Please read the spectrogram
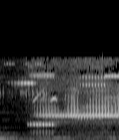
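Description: Electronic TV channel ident sound design: a high, steady synthesized tone with a shimmering edge enters about two-thirds of a second in, over a low sustained hum.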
